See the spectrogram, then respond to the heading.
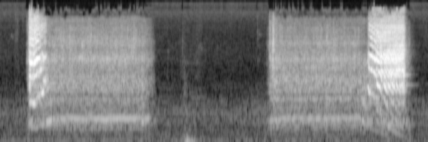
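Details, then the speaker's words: Car that has a brake warning light; electronic parking brake released gives two high-pitched motor whirs of about two seconds, tone sliding at the end. Actuator sounds strained; fault under investigation. "I heard him just remove the parking brake and heard this"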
